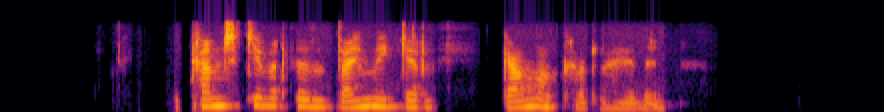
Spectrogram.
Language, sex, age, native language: Icelandic, female, 18-19, Icelandic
